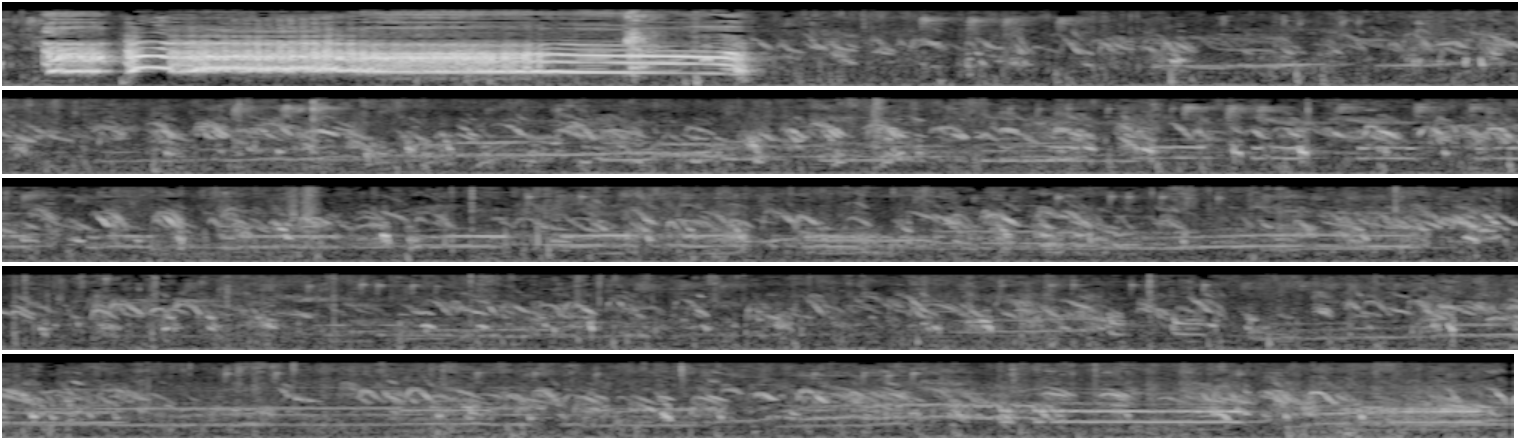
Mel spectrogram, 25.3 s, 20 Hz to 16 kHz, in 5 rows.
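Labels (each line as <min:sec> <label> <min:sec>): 0:00.1 A rooster crows. 0:02.5
0:02.5 Chicks chirping and chickens clucking in the background. 0:25.3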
